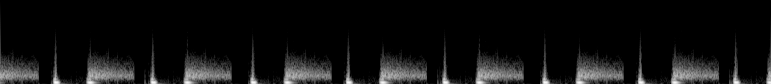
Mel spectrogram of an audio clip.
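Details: Acute aortic regurgitation auscultated at the 4th left intercostal space: regular heartbeat near 62 a minute with a blowing, fading murmur after each second heart sound. Aortic regurgitation murmur.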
